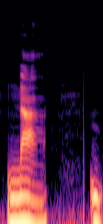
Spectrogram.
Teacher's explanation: the voiced alveolar nasal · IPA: /n/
